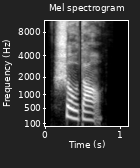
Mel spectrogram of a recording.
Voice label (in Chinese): "受到", Chinese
